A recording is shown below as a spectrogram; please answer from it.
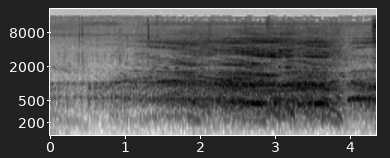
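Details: Howler monkeys in Manuel Antonio National Park, Costa Rica, their guttural roaring howl building gradually from quiet to loud over four seconds, a dense, growling drone with rasping overtones.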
